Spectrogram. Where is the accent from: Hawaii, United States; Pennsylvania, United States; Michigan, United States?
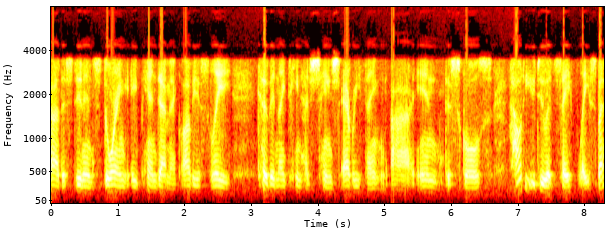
Pennsylvania, United States; Pittsburgh; growing up in the Carrick Riverbrook section of Pittsburgh.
